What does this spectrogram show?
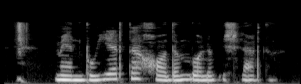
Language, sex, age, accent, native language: Uzbek, female, 12-17, Farg'ona, Uzbek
